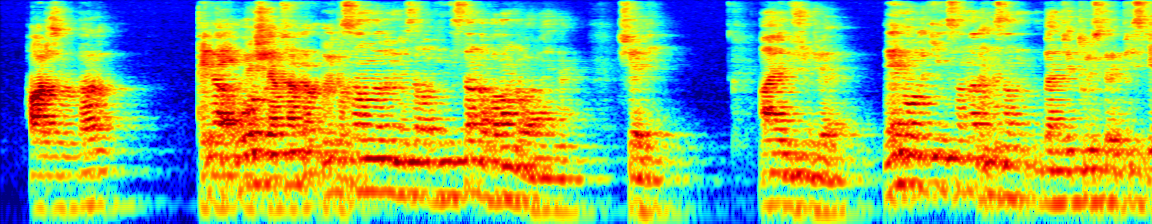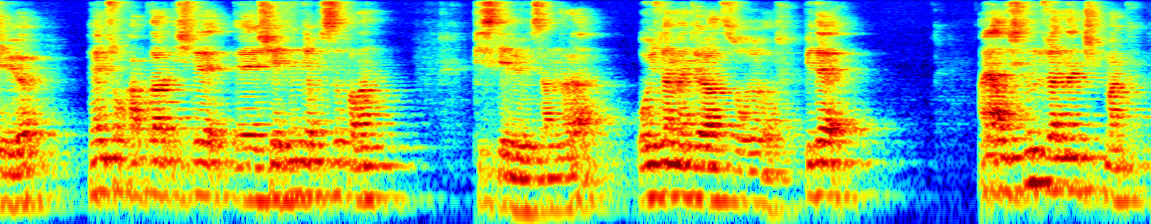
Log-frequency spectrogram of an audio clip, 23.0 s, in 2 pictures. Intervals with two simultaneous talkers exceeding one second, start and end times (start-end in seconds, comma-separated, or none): 2.0-3.5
